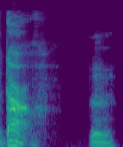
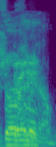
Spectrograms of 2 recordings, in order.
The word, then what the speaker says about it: Durham: It's not Durham. Go ahead, get it right. Bro. Not Durham. You spell it D-U-R-M. No. Durham. H-A-M. Durham. Nah. D-U-R-M. Durham, my brother.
